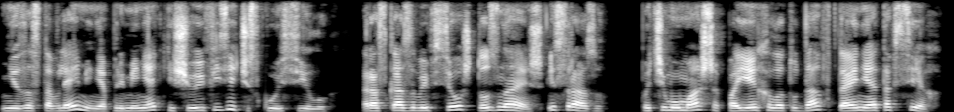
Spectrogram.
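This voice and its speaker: A woman's voice: medium pitch, normal speed, warm tone, close to an everyday voice. A woman voicing a stern young male werewolf interrogator who speaks in curt, commanding orders, in an audiobook.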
